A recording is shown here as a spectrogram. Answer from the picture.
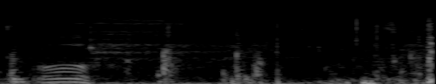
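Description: A short exhaled 'uf', then a few light knocks and a low thump near the end from the plastic sit-on-top kayak and its raised seat frame as a man shifts his weight on it, over a low wind rumble on the microphone.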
